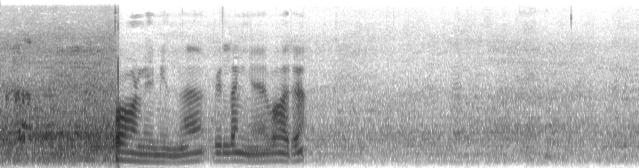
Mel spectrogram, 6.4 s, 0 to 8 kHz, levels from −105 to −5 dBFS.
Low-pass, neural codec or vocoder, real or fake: 7.2 kHz; none; real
